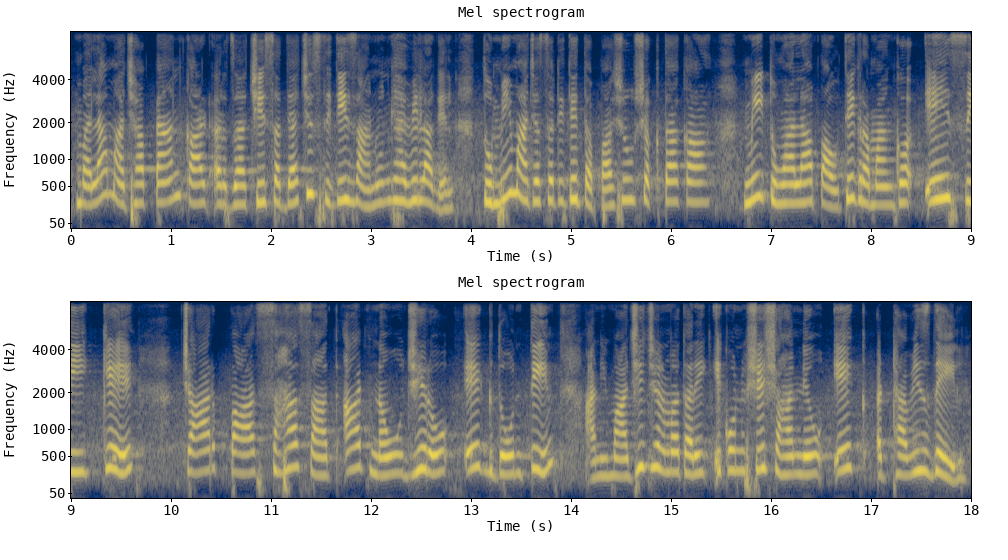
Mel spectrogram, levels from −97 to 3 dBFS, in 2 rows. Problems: constant background noise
